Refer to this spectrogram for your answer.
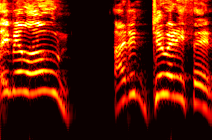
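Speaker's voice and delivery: very high-pitched, drawn-out, panicked near-breakdown voice. A tabletop player's character turns to face whoever tried to grab them; Volley's panicked outburst. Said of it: "Volley almost has, like, a little breakdown".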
